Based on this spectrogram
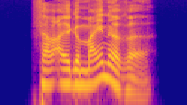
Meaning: inflection of verallgemeinern: 1. first-person singular present 2. first/third-person singular subjunctive I 3. singular imperative
- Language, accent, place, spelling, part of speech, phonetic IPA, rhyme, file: German, Germany, Berlin, verallgemeinere, verb, [fɛɐ̯ʔalɡəˈmaɪ̯nəʁə], -aɪ̯nəʁə, De-verallgemeinere.ogg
